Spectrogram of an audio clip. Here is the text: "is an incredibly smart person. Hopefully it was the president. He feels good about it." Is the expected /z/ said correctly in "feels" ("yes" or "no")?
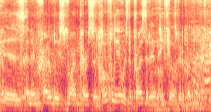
yes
